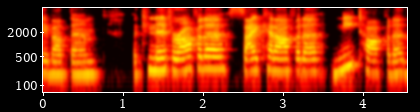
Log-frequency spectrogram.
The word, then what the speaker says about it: Gnetophyta: The Coniferophyta, Cycadophyta, Gnetophyta, the G is silent, and Ginkgophyta.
